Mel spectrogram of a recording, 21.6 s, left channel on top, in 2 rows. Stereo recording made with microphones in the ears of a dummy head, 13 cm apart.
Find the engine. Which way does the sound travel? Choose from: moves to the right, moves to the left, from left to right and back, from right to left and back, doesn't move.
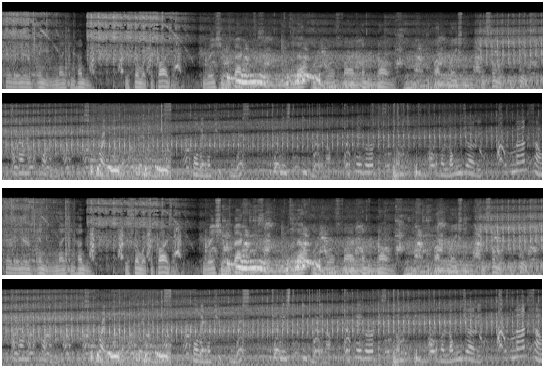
moves to the right.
